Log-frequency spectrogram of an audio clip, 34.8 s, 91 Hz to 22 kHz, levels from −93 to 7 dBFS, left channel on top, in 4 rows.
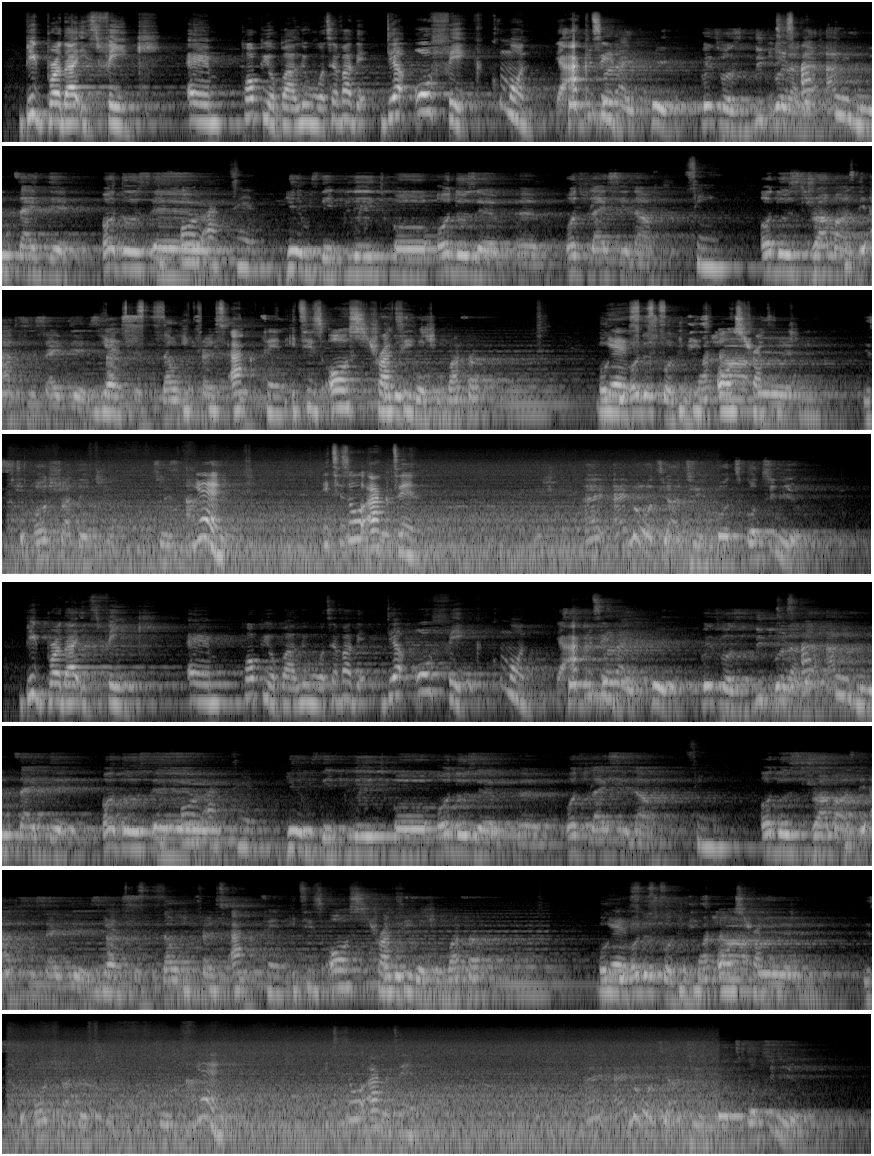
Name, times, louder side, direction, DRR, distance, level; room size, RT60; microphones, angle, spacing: voice 1, 0.2-1.5 1.8-4.7 5.0-6.2 7.8-8.7 10.5-11.5 15.6-16.0 18.3-18.6 19.2-21.5 23.3-23.7 24.3-25.0 25.4-25.6 28.0-28.4 29.3-30.4, left 7 dB, 80° left, 17 dB, 0.4 m, -30 dB
voice 2, 5.6-9.4 9.7-11.0 11.5-15.3 16.3-19.9 21.2-22.2 23.4-25.5 26.0-27.3 27.6-28.4 29.3-30.2 31.4-34.2, left 2 dB, 50° left, 4 dB, 0.8 m, -33 dB
sound 1, 17.4-22.9, left 1 dB, 30° right, 1.5 m, -48 dB
sound 2, 26.1-33.3, equal, 70° right, 1.7 m, -39 dB
19.0 x 15.0 x 9.4 m, 2.5 s
head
